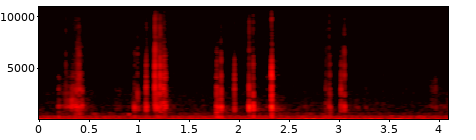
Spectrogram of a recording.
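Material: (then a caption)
Plastic. Fingertips and nails flick and scratch across the tips of a hand-sized hairbrush's flexible, wavy, rainbow-coloured plastic bristles set on a black pad, held close to the microphone. Short, crisp, bright clicks come in quick irregular bursts over a low, steady rumble.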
